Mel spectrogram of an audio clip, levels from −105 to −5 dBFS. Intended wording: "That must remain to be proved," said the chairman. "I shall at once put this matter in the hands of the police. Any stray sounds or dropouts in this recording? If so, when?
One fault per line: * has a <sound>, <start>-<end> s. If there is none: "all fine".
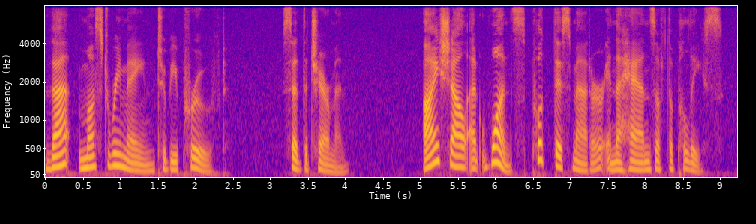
all fine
